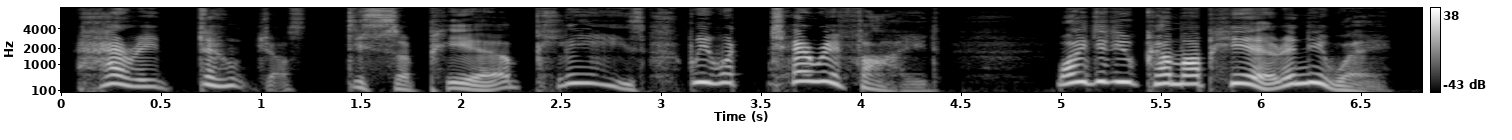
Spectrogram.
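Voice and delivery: put-on high-pitched, anxious girl's reproach; plead, then scold, voice rising high; worried scolding. A narrator's reading. Hermione to Harry after fearing he'd vanished, worried scolding.

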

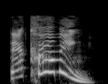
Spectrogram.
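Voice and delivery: very high, urgent warning; alarmed raven. A narrator's reading. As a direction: rush out a warning in a high bird voice. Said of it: "with alarm in its voice".

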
